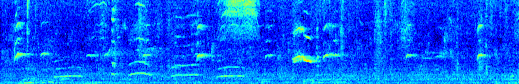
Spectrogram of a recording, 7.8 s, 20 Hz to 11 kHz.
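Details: Several Japanese macaques from a troop at Takasakiyama Natural Zoo, Oita Prefecture, Japan, recorded November 2019, trade brief tonal coos, some low, some higher and squeakier, each rising and falling, over a constant low rumble of wind and distant activity.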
